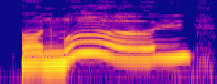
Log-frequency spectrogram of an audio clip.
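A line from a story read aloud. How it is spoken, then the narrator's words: Offended wail, vampire. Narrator (Russian): обиженно взвыл вампир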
